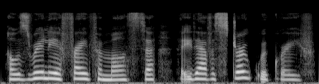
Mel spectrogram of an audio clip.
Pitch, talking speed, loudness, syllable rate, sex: 240 Hz, 245 wpm, -17 LUFS, 6.1 syllables/s, female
